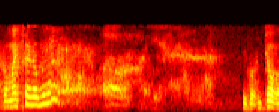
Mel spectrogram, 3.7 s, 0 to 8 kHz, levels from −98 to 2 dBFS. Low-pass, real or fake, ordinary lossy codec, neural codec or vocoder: 7.2 kHz; fake; AAC, 16 kbps; codec, 16 kHz, 4 kbps, FunCodec, trained on LibriTTS, 50 frames a second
